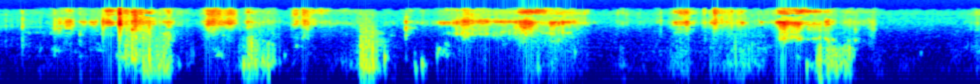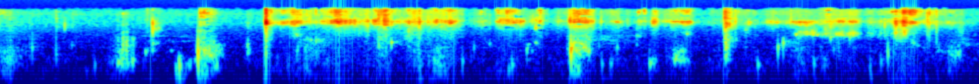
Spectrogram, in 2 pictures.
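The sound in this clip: Crunching and chewing of a seaweed snack, with many crisp, crackling bites in irregular bursts, loud and close, with a brief quieter lull midway and no talking.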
